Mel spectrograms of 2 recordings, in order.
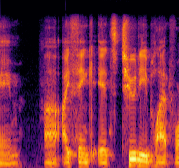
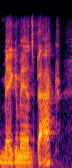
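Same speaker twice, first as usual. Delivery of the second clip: ordinary delivery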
